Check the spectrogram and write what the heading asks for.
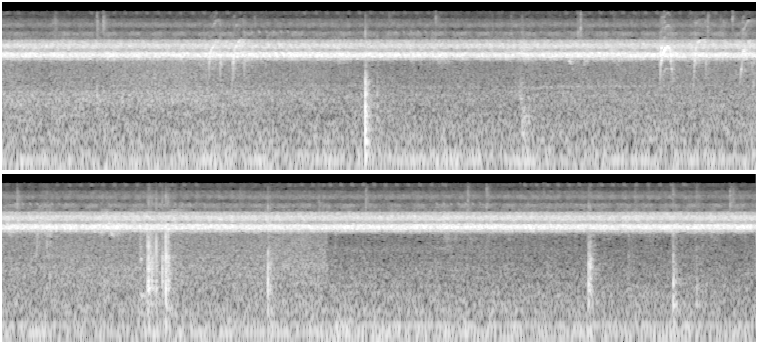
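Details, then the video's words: Early autumn night chorus of grass insects, an unbroken shrill ringing that holds at one high pitch. A few faint ticks and clicks sound underneath it. "초가을 밤부터 새벽까지 백색소음 풀벌레 소리"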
